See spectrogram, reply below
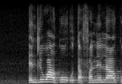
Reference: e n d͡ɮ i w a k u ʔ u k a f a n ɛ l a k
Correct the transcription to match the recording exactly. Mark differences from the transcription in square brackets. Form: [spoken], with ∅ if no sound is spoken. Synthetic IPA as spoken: e n d͡ɮ i w a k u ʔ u [t] a f a n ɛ l a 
